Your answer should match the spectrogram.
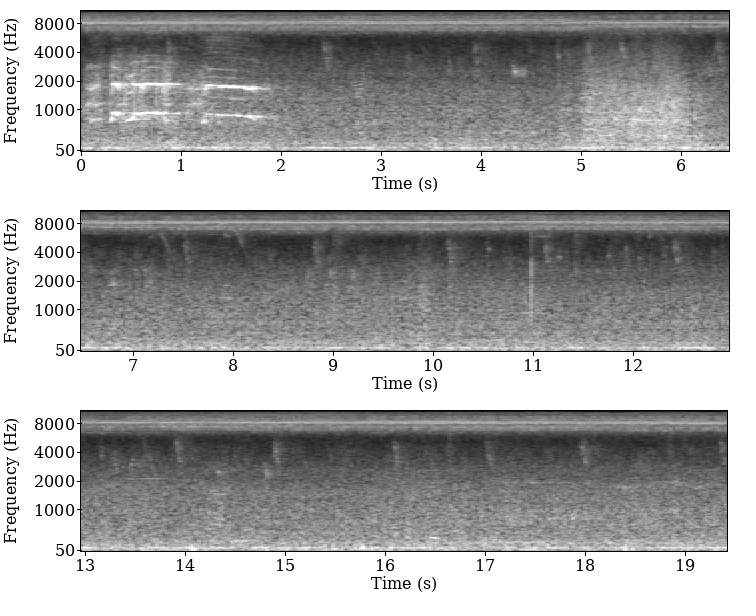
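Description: A rooster crows once in the first two seconds, over a steady high-pitched drone of crickets. A brief rush of noise follows about five seconds in.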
